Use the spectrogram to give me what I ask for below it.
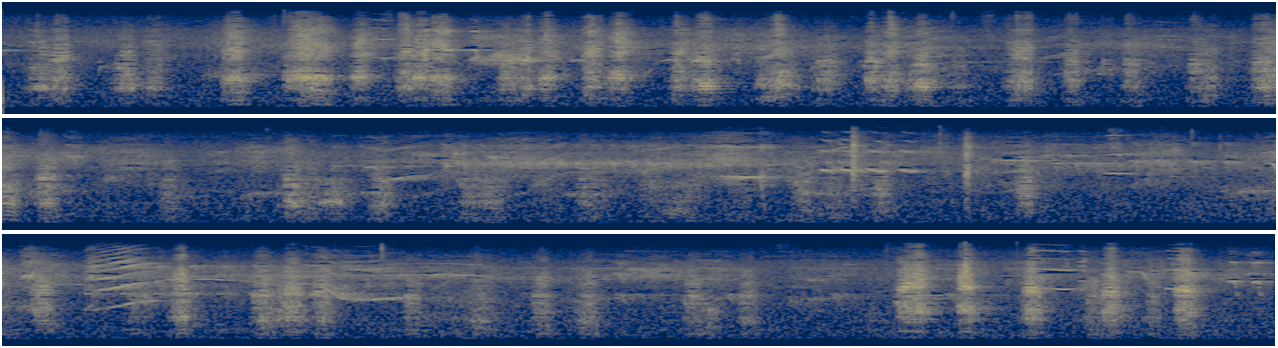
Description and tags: saz flamingos
A small group of flamingos calling, with grackles in the background.
aviary, exotic, flamingos, tropical, waterfowl, zoo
